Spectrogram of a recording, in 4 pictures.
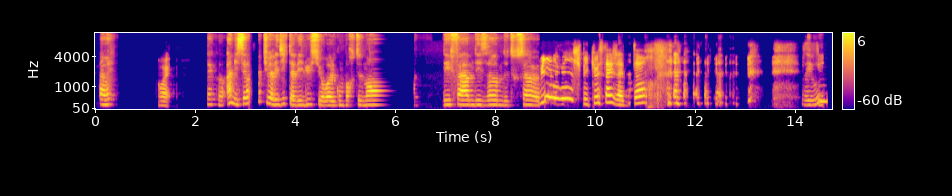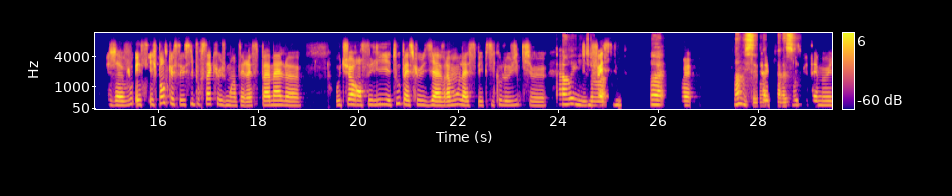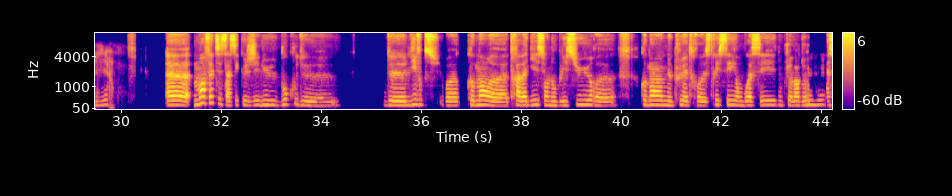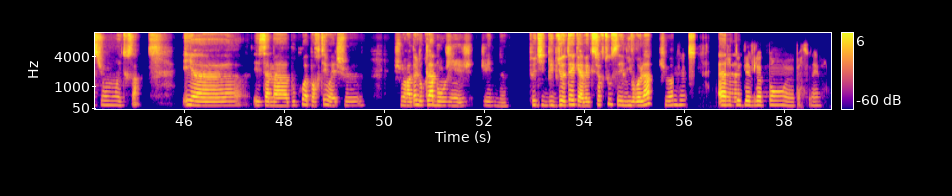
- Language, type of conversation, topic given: French, unstructured, Quel genre de livres aimes-tu lire le plus ?
- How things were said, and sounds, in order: distorted speech; static; anticipating: "Oui, oui, oui !"; laugh; tapping; unintelligible speech; unintelligible speech; drawn out: "heu"; other background noise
